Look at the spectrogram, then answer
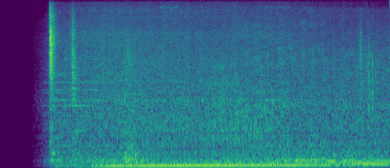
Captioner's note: street noise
